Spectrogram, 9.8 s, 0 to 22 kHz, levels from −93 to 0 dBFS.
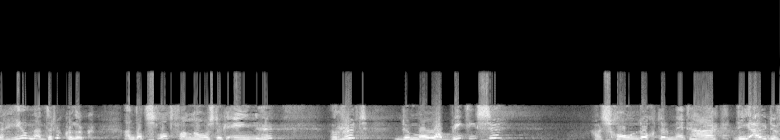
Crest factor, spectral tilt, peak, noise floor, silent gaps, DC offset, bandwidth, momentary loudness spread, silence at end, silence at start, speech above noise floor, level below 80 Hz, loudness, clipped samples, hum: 10 dB; -4 dB/octave; 0 dBFS; -44 dBFS; none; under 0.1%; 11 kHz; 13 LU; 0 s; 0 s; 35 dB; -40 dBFS; -9 LUFS; 2%; none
